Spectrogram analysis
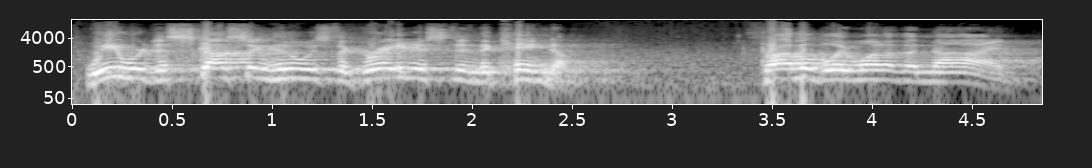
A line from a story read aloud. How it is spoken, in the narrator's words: someone blurts out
